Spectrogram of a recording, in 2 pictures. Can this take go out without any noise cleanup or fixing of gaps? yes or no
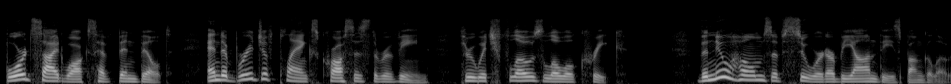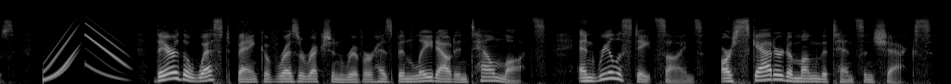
no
